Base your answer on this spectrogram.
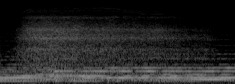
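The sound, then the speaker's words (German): A long, steady intake of breath through the nose, a soft airy hiss lasting about two seconds over sustained tonal background music. “Lass uns nochmal atmen. Wir atmen durch die Nase ein”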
